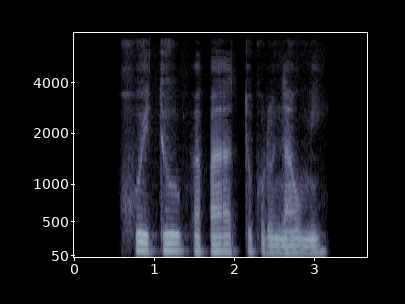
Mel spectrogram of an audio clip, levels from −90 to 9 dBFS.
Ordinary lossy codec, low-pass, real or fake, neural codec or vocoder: AAC, 32 kbps; 7.2 kHz; fake; codec, 16 kHz in and 24 kHz out, 1 kbps, XY-Tokenizer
